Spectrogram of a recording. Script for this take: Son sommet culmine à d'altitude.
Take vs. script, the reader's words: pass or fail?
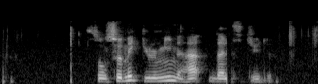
pass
